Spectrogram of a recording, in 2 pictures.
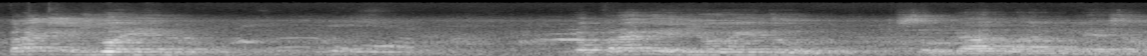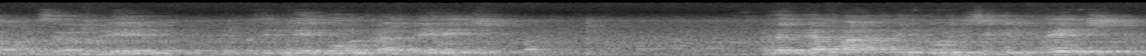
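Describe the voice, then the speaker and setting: High-voiced man preaching in an echoey hall. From Brazil. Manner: emphatic, asks the congregation questions and quotes scripture. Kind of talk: sermon. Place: church hall. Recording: echoey church hall from far off, noisy.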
